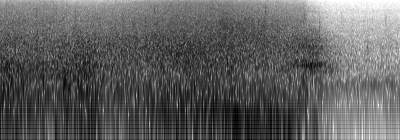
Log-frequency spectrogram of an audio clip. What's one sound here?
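Stormy sea waves crash and roar around a boat.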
